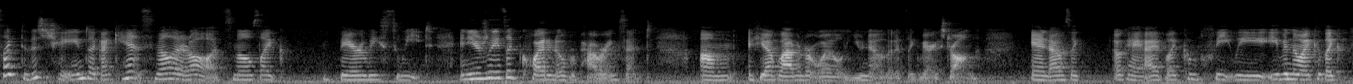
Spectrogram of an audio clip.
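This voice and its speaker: A woman's voice: mid-range voice, pushed and bright, a little hiss or hum, low-quality recording. Congested, nasal-sounding young woman vlogging. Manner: chatty, sprinkles speech with "like". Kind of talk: casual chat to camera.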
